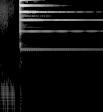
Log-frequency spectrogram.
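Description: A single bright bell-like ding about half a second in, ringing out and fading away over about a second and a half.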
